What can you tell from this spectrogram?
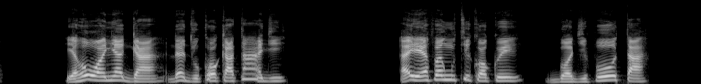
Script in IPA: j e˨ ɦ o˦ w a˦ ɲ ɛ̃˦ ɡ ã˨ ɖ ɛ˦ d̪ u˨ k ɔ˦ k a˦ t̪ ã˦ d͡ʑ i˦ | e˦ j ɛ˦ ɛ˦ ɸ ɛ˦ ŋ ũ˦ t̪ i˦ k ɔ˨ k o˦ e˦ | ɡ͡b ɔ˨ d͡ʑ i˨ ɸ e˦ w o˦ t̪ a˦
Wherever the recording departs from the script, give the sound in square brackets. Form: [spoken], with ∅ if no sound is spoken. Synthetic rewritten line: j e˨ ɦ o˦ w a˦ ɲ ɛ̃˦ ɡ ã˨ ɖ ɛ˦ d̪ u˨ k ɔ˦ k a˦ t̪ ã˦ d͡ʑ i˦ | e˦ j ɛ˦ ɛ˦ ɸ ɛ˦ ŋ ũ˦ t̪ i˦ k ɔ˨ k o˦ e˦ | ɡ͡b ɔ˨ d͡ʑ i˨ ɸ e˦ w o˦ t̪ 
